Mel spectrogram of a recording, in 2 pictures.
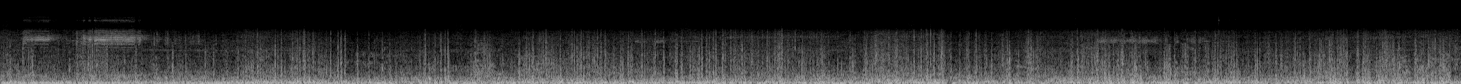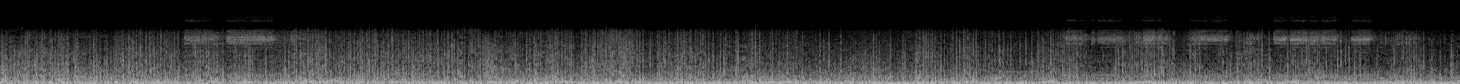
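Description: Honda X-Blade single-cylinder motorcycle running at a steady cruise, under heavy wind rush on the camera microphone.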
